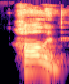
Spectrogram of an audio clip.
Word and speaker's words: Haaland: Haaland. Like the country Haaland.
